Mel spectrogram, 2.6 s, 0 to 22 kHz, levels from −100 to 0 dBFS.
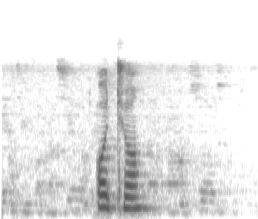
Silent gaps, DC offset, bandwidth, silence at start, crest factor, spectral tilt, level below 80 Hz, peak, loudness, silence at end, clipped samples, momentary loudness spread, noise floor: none; under 0.1%; 10 kHz; 0.6 s; 22 dB; -3.5 dB/octave; -88 dBFS; -20 dBFS; -38 LUFS; 0.75 s; under 0.1%; 22 LU; -70 dBFS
